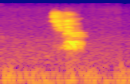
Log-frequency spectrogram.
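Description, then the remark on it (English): A single sneeze, a short, sharp burst of breathy noise lasting under half a second, fairly loud against an otherwise quiet background. “Bless you.”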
